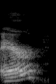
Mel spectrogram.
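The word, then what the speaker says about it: Aerr: How do you pronounce A-E-R-R? Air? Air, yeah.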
